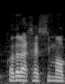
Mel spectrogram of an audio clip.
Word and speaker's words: cuadragésimo: Y hasta aquí el cuadrigésimo octavo. ¿Sí? Cuadragésimo octavo programa de Caviar Online.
